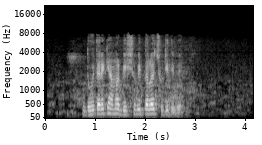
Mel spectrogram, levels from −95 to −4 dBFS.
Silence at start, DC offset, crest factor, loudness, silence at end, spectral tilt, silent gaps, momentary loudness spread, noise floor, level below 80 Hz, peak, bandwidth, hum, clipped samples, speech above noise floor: 0.5 s; under 0.1%; 20 dB; -23 LUFS; 1.4 s; -4 dB/octave; none; 20 LU; -60 dBFS; -70 dBFS; -4 dBFS; 8 kHz; none; under 0.1%; 38 dB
